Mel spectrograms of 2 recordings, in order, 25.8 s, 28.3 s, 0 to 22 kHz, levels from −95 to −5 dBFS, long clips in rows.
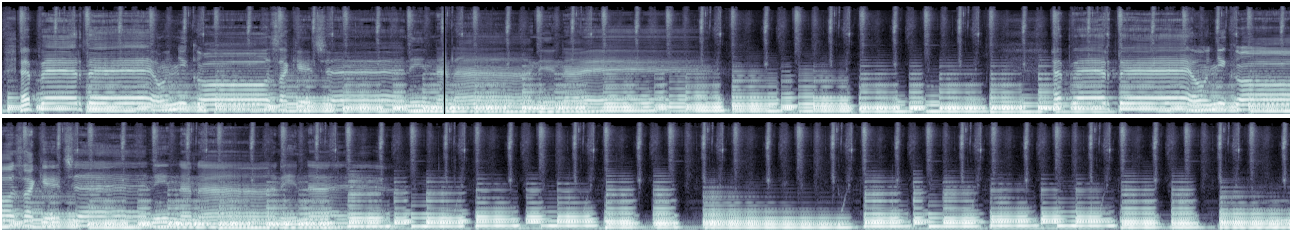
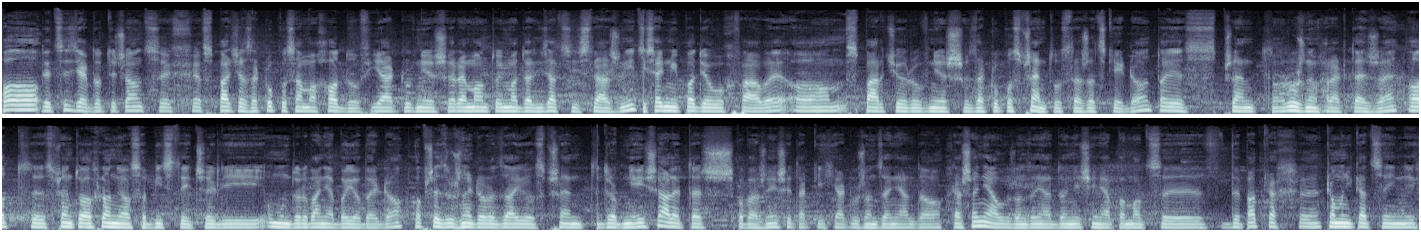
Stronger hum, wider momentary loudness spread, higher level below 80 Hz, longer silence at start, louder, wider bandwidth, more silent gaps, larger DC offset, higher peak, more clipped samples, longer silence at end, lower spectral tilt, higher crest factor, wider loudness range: neither; second, 2 LU vs 7 LU; first, -38 dBFS vs -44 dBFS; about the same, 0 s vs 0 s; first, -12 LUFS vs -20 LUFS; first, 18 kHz vs 15 kHz; neither; neither; first, 0 dBFS vs -6 dBFS; neither; about the same, 0 s vs 0 s; about the same, -8 dB/octave vs -7 dB/octave; about the same, 10 dB vs 14 dB; about the same, 1 LU vs 3 LU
